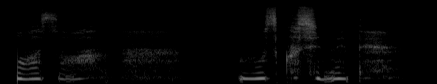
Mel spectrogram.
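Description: A soft, sleepy female voice murmuring in a breathy near-whisper: two short phrases, the second about halfway in, with a breathy hiss between them.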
